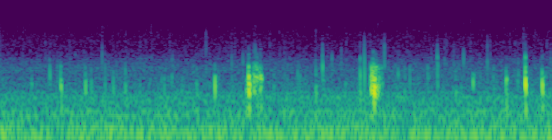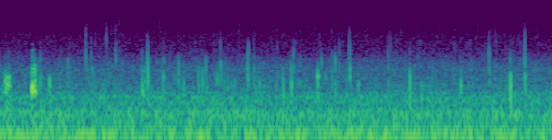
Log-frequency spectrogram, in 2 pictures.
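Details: Borborygmi, stomach growling after eating Chinese food and drinking water: gurgling digestive rumbles.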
